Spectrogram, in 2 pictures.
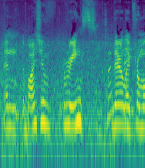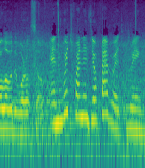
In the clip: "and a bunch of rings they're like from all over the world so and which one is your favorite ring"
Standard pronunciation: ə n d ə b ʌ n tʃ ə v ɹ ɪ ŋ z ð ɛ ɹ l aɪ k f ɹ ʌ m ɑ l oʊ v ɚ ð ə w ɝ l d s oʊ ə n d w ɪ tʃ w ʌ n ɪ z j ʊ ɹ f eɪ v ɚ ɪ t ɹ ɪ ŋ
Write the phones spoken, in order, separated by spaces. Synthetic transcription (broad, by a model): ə n ə b ʌ n tʃ ə v ɹ ɪ ŋ z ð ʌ ɹ l aɪ k f ɹ ʌ m ɑ l oʊ v ɚ ð ə w ɝ l d s oʊ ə n w ɪ tʃ w ʌ n ɪ z j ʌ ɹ f eɪ v ɚ ɪ t ɹ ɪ ŋ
